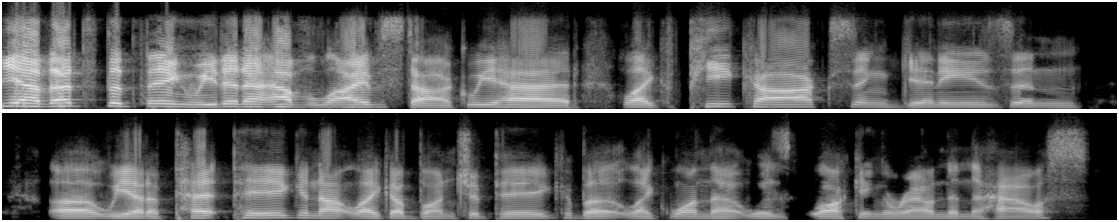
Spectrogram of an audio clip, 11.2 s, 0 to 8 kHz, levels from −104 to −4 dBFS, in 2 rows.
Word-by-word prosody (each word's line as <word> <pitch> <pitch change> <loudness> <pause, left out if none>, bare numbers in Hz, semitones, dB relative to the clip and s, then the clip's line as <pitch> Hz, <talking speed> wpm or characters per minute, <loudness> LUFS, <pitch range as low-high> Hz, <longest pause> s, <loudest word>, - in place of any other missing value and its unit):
Yeah, 230 -2 +12
that's 235 +2 +6
the 230 - +5
thing. 210 -4 +5
We 175 0 +4
didn't 190 -2 +7
have 180 -3 +5
livestock. 165 -3 0
We 165 -1 -4
had, 155 -2 0 0.2
like, 160 -1 -4
peacocks, 180 -3 -1
and 155 -3 -11
guineas, 155 +1 -8
and 145 -4 -12 0.4
uh, 150 -2 -2
we 150 +1 -5
had 150 -1 +1
a - - -8
pet 165 +4 -3
pig 180 0 -4
and 185 - -8
not 160 -1 -3
like 155 0 -4
a 150 - -2
bunch 140 +2 -11
of 155 -2 -12
pig, 150 +3 -10
but 145 -2 -7
like 140 +1 -11
1 150 -1 -9
that 140 0 -10
was 135 -2 -14
walking 145 +1 -7
around 140 0 -10
in 135 - -13
the 130 - -11
house. 125 -1 -10
155 Hz, 205 wpm, -20 LUFS, 145-175 Hz, 0.4 s, Yeah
